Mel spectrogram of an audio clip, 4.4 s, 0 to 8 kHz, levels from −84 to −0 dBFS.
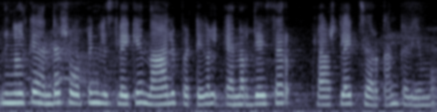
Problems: low volume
